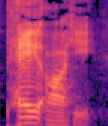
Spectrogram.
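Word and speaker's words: Pe'ahi: This would be a good time to mention, I got an email from a listener correcting pronunciation on that surf spot, saying it's actually pronounced Piahi.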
